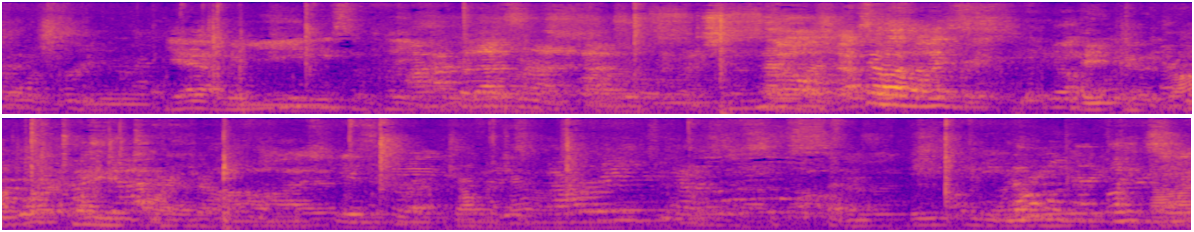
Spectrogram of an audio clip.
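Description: Playing cards slide and tap on a tabletop.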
